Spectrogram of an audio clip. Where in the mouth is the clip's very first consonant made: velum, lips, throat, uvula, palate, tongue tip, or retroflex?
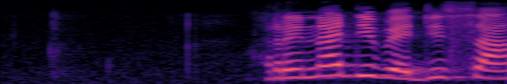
tongue tip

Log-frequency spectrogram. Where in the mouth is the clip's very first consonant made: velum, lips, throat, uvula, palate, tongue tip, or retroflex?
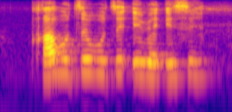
velum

